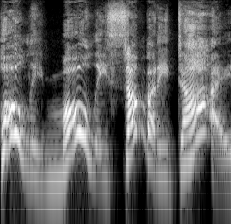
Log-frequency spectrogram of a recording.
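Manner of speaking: put-on very slow, swooping, old-timey fifties kid voice. Retelling a kid's reaction to a smelly bathroom: like a 1950s kid. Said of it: "like he's a nineteen fifties kid".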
